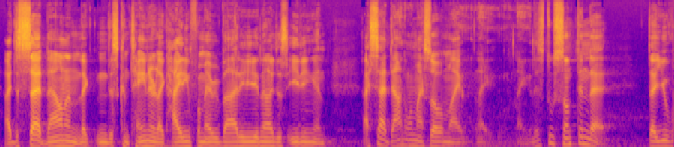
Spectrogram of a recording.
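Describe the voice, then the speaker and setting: Speaking very fast with an American accent, a man uses a medium pitch and ordinary pitch variation. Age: 20s. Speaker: gym member, podcast guest. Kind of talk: casual interview.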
